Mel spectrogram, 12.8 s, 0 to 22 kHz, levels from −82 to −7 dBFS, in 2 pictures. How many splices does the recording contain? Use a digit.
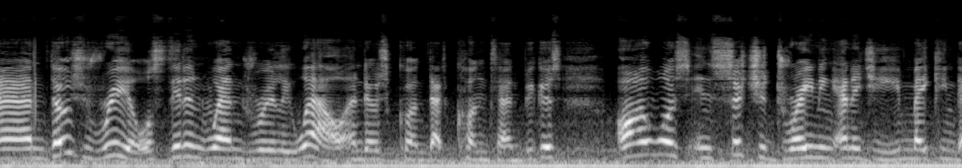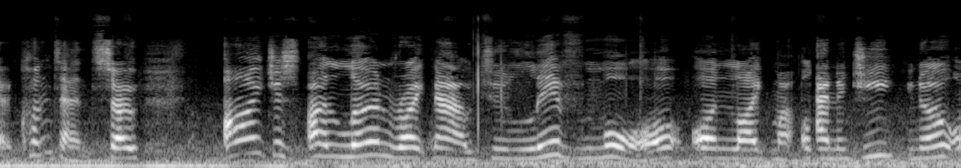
2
